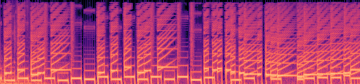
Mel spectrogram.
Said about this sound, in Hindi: अरे हाँ excite bike का नाम कैसे भूल सकते हैं जिसका बैकग्राउंड स्कोर सुन के हम कितने एक्साइटेड हो जाते थे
